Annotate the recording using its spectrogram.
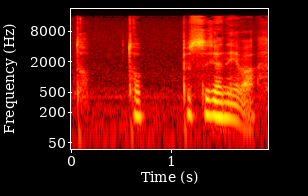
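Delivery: a quick whispered correction to herself; talking to herself while searching for the word, a fast whisper; whispered aside. Real, not acted. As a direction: mutter it under your breath, quickly.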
